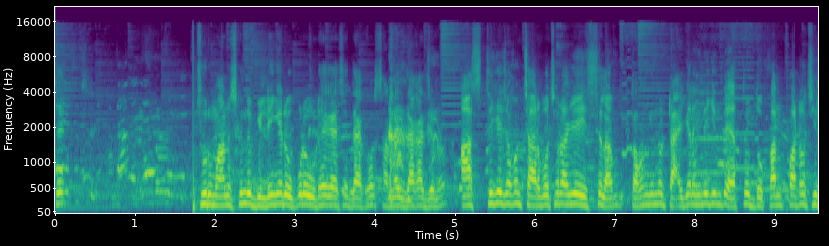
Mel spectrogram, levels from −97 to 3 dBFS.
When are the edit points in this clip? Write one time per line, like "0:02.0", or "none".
0:01.8
0:04.9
